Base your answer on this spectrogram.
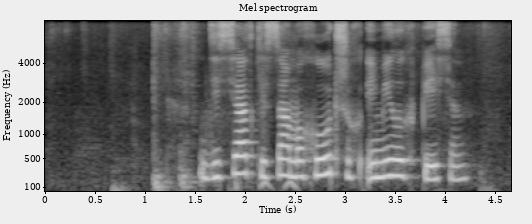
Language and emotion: Russian, neutral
